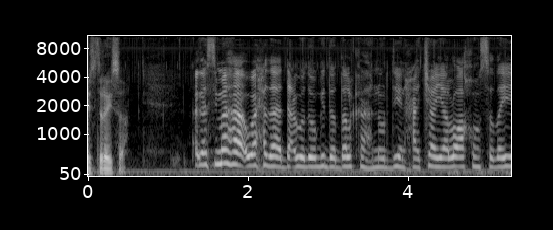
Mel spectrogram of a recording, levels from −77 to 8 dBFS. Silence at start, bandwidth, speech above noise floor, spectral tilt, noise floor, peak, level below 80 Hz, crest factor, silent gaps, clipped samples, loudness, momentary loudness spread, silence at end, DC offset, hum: 0 s; 11 kHz; 22 dB; -4 dB/octave; -43 dBFS; -2 dBFS; -48 dBFS; 20 dB; none; under 0.1%; -21 LUFS; 10 LU; 0 s; under 0.1%; none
